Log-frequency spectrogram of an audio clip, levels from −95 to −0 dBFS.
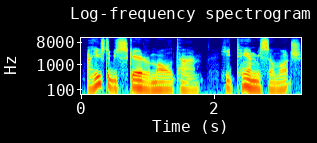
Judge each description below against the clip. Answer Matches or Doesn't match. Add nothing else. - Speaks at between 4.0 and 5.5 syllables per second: Doesn't match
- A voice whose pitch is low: Matches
